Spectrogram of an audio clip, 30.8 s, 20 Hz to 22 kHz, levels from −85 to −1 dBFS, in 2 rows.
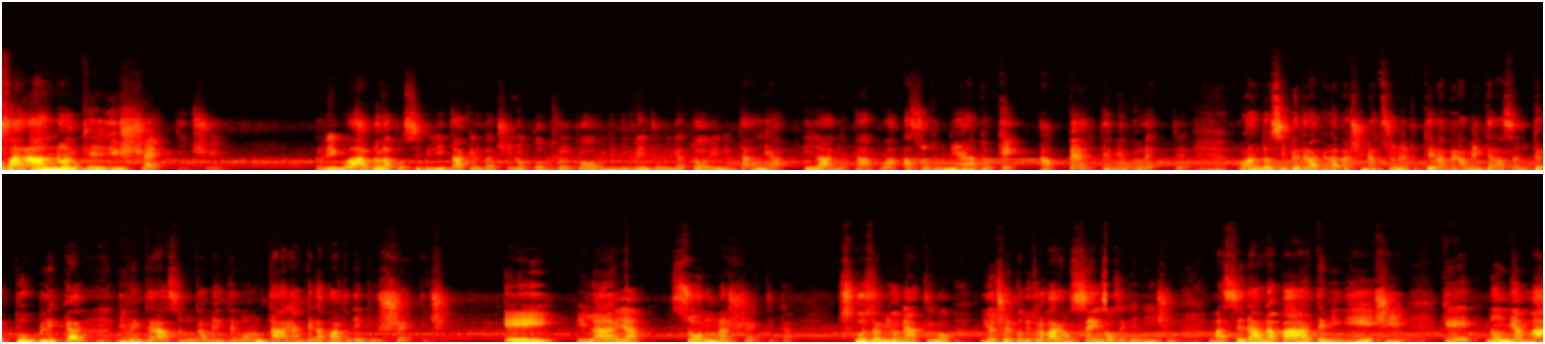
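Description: At 26.45 s a brief glitch cuts into the sound. This is damaged data in a compressed stream: corrupted bytes leave the decoder unable to read the frame there, so it loses sync and hunts for the next valid frame header.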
